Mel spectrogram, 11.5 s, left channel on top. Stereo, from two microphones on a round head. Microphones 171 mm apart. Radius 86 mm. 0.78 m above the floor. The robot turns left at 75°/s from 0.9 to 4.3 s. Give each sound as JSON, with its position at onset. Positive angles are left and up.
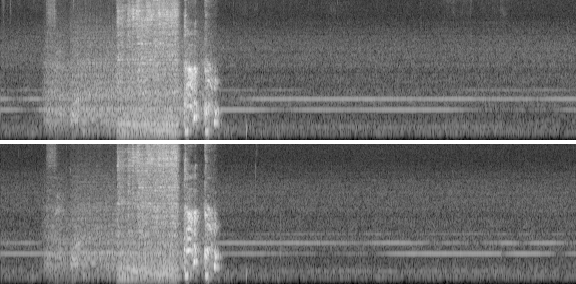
{"t": 0.9, "sound": "whispering", "azimuth_deg": 155, "distance_m": 0.8}
{"t": 2.3, "sound": "a dropped coin", "azimuth_deg": 55, "distance_m": 1.6}
{"t": 3.7, "sound": "a cough", "side_deg": 5, "distance_m": 0.5}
